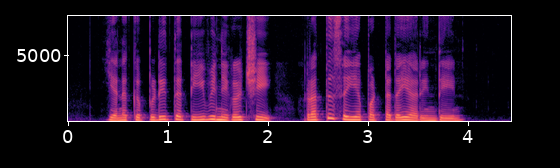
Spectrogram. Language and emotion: Tamil, sad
